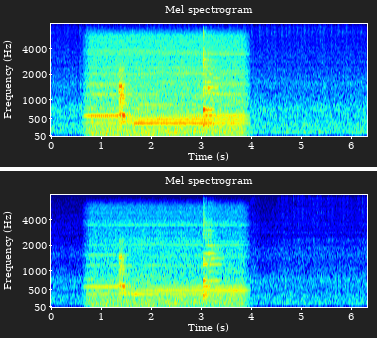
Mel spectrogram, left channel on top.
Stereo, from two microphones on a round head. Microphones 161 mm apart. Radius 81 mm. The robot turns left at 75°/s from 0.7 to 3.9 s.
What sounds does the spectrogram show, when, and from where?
3.0 s a snare drum: 80° left, 8 m; by 3.3 s 60° left (ahead or behind), 8 m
